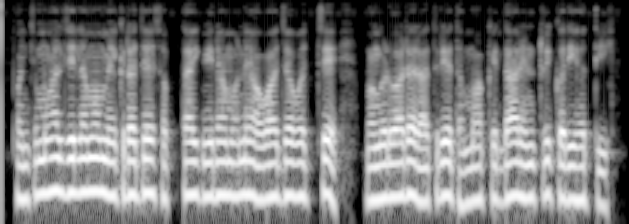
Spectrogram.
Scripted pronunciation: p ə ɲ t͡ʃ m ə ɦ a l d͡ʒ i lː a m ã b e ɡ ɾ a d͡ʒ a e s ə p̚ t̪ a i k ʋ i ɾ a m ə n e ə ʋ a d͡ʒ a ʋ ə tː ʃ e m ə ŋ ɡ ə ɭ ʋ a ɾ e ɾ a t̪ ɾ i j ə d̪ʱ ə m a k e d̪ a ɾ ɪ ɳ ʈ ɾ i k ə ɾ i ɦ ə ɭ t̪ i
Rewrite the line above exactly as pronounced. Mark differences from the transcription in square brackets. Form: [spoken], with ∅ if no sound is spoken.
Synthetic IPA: p ə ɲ t͡ʃ m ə ɦ a l d͡ʒ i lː a m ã [m] e ɡ ɾ a d͡ʒ a e s ə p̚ t̪ a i k ʋ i ɾ a m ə n e ə ʋ a d͡ʒ a ʋ ə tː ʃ e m ə ŋ ɡ ə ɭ ʋ a ɾ e ɾ a t̪ ɾ i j ə d̪ʱ ə m a k e d̪ a ɾ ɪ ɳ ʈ ɾ i k ə ɾ i ɦ ə [∅] t̪ i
